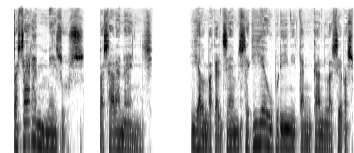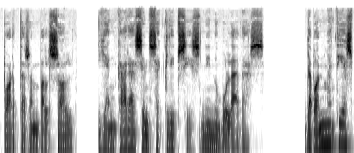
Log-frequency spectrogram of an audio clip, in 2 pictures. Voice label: female catalan book comercial; ideasonora

